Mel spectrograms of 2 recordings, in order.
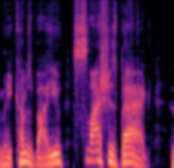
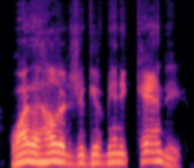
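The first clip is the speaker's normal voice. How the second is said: put-on louder, higher drunk yell. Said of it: "yell at them in a drunk voice".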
